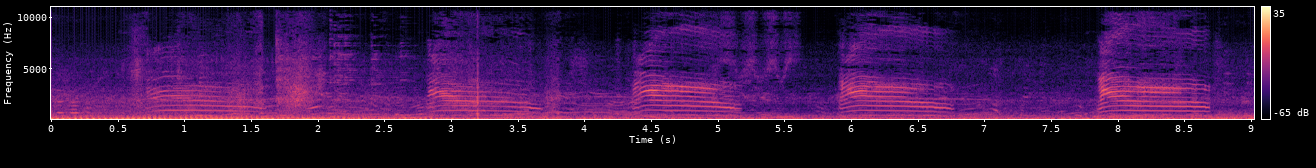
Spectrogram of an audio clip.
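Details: Homeless street cats, hungry and searching for food, give five plaintive, arching meows spaced roughly every one to two seconds, rising then falling, against a constant low hum of traffic-like background noise.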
